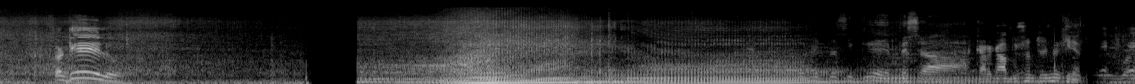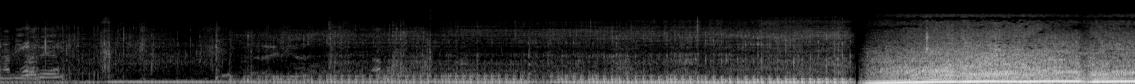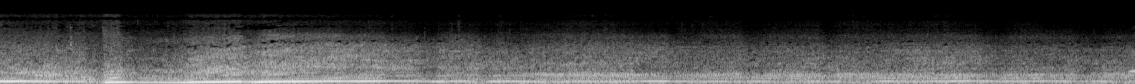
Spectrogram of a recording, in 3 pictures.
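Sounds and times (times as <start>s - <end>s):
off-road engine revving: 3.6s - 10.6s, 12.4s - 34.0s.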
